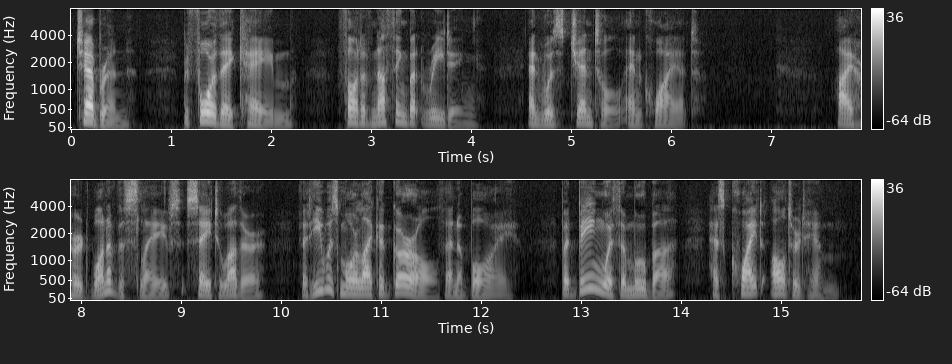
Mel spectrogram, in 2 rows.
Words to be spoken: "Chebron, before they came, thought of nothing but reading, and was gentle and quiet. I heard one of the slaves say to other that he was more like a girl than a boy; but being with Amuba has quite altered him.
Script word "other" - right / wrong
right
